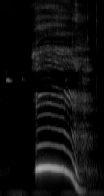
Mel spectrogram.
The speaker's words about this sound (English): Sorry, quick little yawn for me.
